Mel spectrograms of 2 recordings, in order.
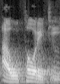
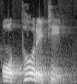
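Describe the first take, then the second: First: The first vowel is a gliding ow sound. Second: The first vowel is a plain aw sound. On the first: The speaker calls it wrong. "not authority" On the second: The speaker calls it right. "So you say O, not ow"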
